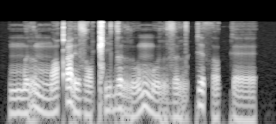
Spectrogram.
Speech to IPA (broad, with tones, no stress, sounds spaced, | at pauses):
mː ə˩˥ r mː ɔ˩˥ qʼ ɪ˥˩ ɾ ɪ˧ z ɔ˩ ǁ i˧ d ə˥˩ r ʊː˩˥ mː ʊː˩ r z ə˩ r kː ɪ˥˩ θ ʌ˩˥ kː ɛː˩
